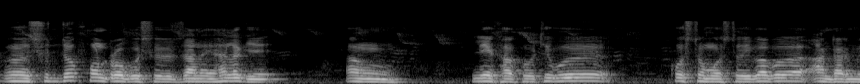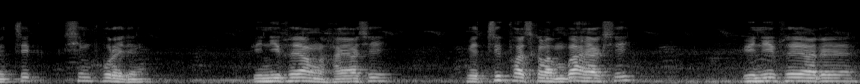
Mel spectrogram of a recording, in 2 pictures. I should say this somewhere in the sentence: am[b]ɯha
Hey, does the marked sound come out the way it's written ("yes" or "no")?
yes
